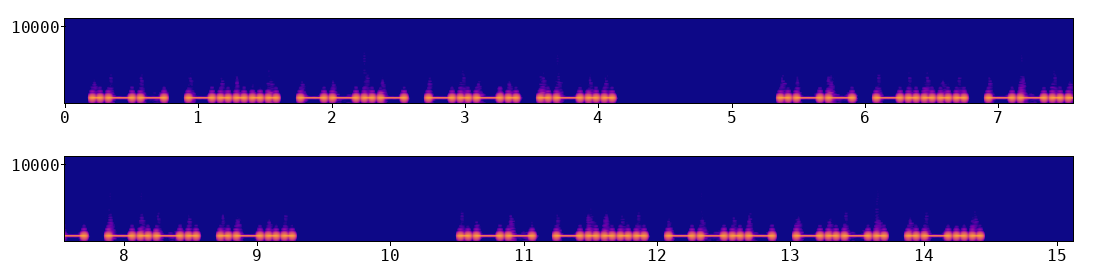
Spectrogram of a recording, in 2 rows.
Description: Morse code, heard as a keyed tone, about 20 wpm, 700 Hz. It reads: W6QCL W6QCL W6QCL
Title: USA Call Signs - 5 Characters - Repeated 3x - 20wpm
